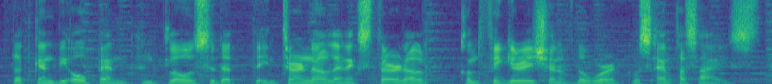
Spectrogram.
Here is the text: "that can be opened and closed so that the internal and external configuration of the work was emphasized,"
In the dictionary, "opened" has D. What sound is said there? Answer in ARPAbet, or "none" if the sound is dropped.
D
